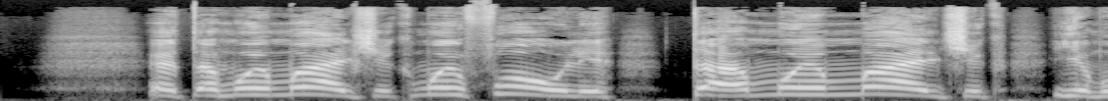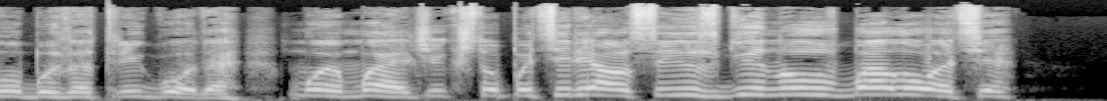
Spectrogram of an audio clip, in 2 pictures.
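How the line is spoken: Convulsive sobbing. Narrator (Russian): Она начинала судорожно рыдать

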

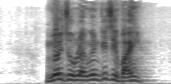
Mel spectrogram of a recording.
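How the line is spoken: Angry shout. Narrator (Vietnamese): Hàn Long thì tức giận hét lên

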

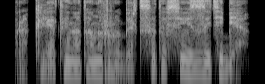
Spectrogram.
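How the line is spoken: Muttering. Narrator (Russian): пробормотал Лиарс

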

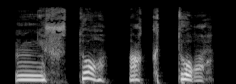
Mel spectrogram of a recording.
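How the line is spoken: Growling. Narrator (Russian): Зарычал Стикс

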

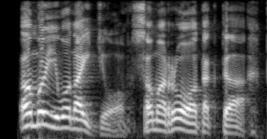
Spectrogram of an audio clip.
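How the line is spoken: Shouting. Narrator (Russian): кричал Мыльников

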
